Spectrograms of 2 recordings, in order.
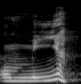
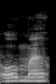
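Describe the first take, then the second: First: It is said with an added iya sound, omiyah. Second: It is said plainly as omah. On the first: "Orang Banyuwangi" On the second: "bacanya bukan omah"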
